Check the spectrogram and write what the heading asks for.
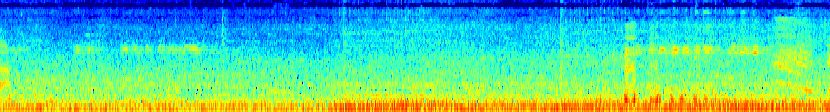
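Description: Street traffic of cars and boda boda motorcycle taxis running past, a steady low rumble that grows louder about halfway through as a motorcycle comes close alongside.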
